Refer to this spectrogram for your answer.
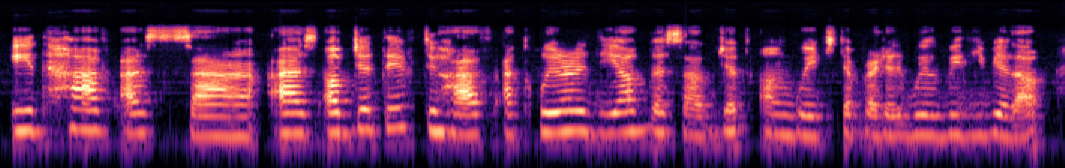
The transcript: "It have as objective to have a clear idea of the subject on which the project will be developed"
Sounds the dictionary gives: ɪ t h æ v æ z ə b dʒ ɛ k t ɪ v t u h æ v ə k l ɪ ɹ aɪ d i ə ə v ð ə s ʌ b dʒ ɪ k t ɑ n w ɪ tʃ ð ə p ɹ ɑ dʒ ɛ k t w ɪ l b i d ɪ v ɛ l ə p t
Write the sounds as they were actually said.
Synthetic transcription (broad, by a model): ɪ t h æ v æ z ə b dʒ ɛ k t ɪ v t u h æ v ə k l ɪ ɹ aɪ d i ə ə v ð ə s ʌ b dʒ ɪ k t ɑ n w ɪ tʃ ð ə p ɹ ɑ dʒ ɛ t w ɪ l b i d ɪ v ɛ l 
